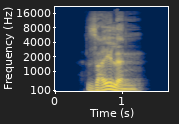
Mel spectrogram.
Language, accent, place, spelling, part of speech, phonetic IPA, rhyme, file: German, Germany, Berlin, Seilen, noun, [ˈzaɪ̯lən], -aɪ̯lən, De-Seilen.ogg
- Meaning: dative plural of Seil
